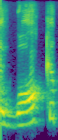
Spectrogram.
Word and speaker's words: walk: Anyway, A followed by L often becomes pronounced as an O. And sometimes some letters are not pronounced at all. In talk, the L doesn't exist in the pronunciation.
